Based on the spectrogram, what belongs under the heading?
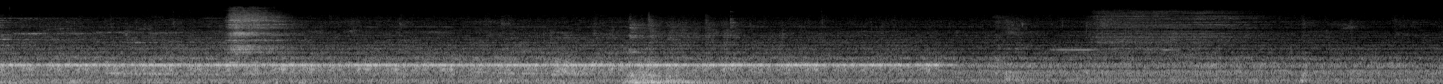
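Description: Toei 5300 series electric train standing at a station platform. A steady high tone sounds and then stops after about nine and a half seconds, with short hisses about two seconds in and again around eleven seconds, and a low rumble about six seconds in.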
